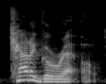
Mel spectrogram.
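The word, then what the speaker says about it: κατηγορέω: It's a word from a root in Greek that would be pronounced kategoreo, a noun form kategoros, or another noun form, categoria.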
